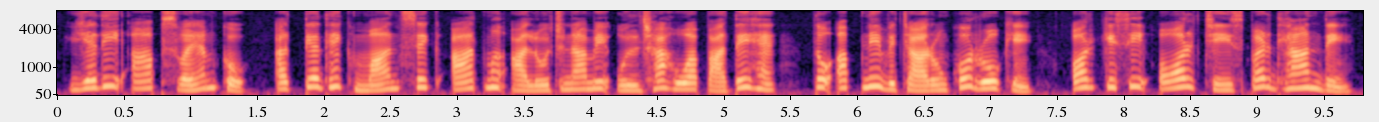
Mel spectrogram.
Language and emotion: Hindi, neutral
